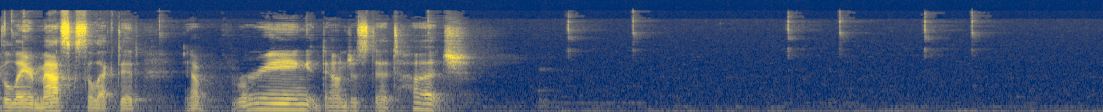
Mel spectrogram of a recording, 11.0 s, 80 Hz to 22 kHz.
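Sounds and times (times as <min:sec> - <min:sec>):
computer mouse clicks: 0:05.6 - 0:06.6, 0:07.8 - 0:08.6, 0:09.2 - 0:10.0.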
